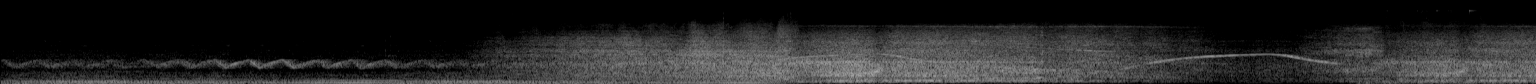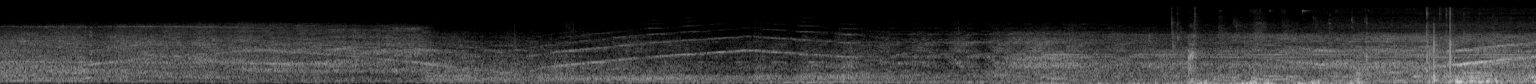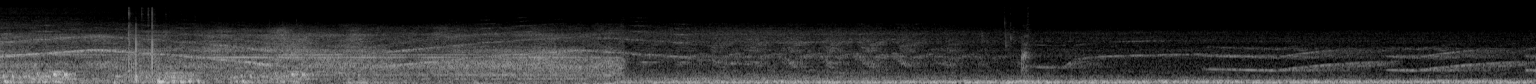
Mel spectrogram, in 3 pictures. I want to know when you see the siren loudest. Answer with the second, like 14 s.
30 s.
